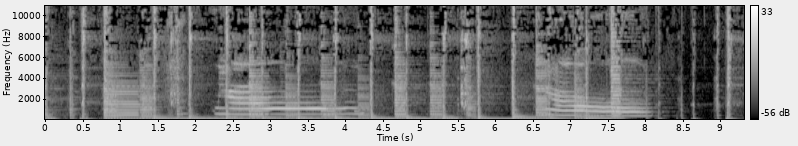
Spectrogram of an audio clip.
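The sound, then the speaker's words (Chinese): A cat meows repeatedly in drawn-out, rising and falling calls over steady low tones and a regular tapping beat, fairly loud throughout before trailing off at the end. “我有一只猫，它是只好猫。”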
